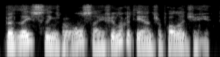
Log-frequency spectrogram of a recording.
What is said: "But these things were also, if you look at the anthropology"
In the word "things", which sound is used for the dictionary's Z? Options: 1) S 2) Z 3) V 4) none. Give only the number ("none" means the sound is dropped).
2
